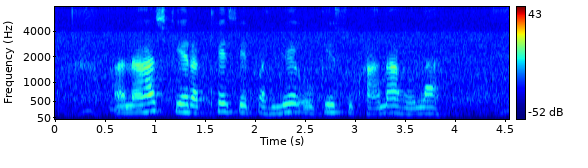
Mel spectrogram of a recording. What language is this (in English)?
Bhojpuri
